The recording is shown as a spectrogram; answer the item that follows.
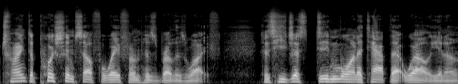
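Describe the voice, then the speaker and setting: Medium in pitch with lively intonation, a man is heard in a dry, close sound with no echo and a very clean recording with a silent background. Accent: New England. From Boston, New England. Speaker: podcast guest, podcaster. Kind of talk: casual chat.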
